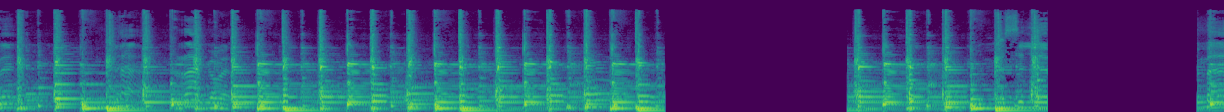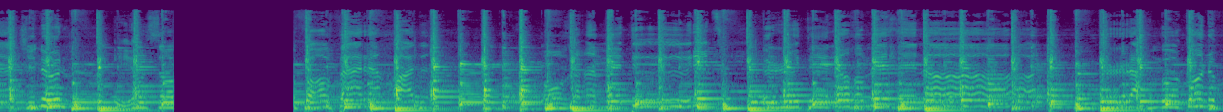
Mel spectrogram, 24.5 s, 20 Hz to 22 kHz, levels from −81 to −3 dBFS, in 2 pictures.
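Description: The player drained its buffer three times, causing rebuffering stalls: the sound drops to silence at 6.65–8.48 s, 10.48–11.98 s and 13.98–15.19 s, then resumes exactly where it stopped, adding 1.8 s, 1.5 s and 1.2 s.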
